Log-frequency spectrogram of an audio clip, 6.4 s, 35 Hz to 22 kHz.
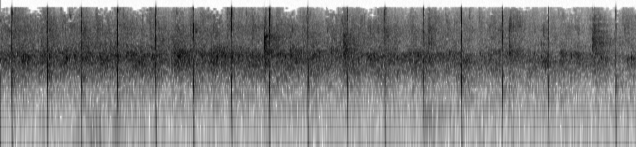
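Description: A church audience in Lakeville breaks into a round of applause praising God for the last 40 years, a dense, steady wash of many hands clapping with a few sharper claps standing out in a loose rhythm, sustained without talking over it.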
